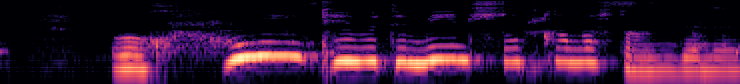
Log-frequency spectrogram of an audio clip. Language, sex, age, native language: Icelandic, male, 11, Icelandic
